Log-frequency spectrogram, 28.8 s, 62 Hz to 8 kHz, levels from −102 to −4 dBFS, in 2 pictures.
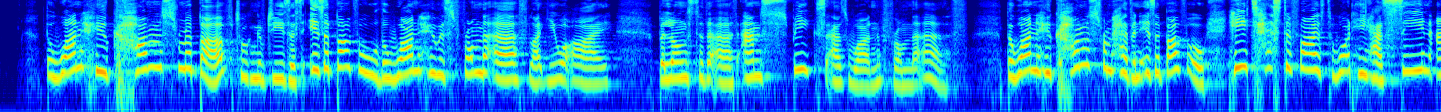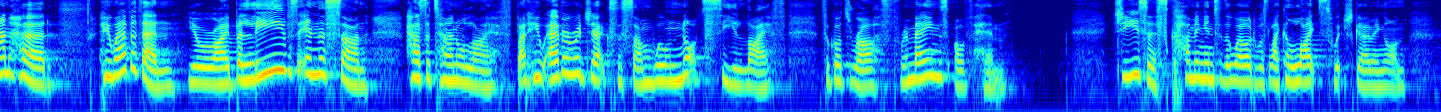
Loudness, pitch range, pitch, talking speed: -39 LUFS, 220-335 Hz, 270 Hz, 190 wpm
